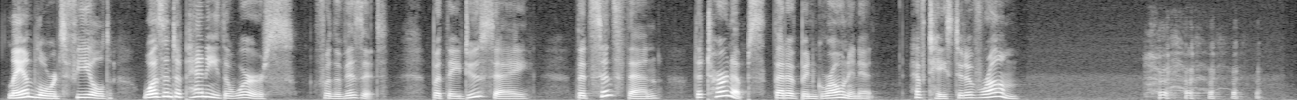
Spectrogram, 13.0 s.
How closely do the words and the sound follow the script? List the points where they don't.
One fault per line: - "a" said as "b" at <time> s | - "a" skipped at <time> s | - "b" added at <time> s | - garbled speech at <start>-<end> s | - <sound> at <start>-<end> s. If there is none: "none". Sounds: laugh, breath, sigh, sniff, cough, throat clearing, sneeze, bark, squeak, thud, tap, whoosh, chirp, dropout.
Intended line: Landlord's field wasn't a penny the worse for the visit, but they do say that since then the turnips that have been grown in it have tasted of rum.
- laugh at 11.4-12.7 s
